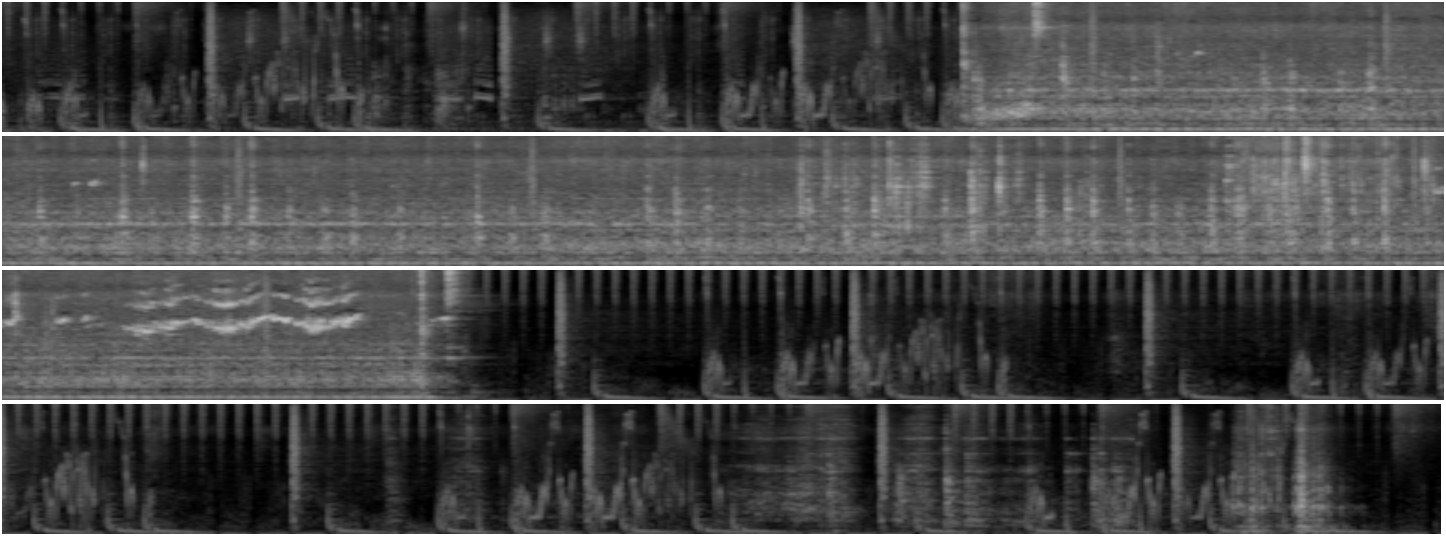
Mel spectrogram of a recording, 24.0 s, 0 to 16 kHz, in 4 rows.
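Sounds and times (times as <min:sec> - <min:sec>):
meat grinder motor hum: 0:04.0 - 0:14.0
high-pitched squeal: 0:09.6 - 0:14.0.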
